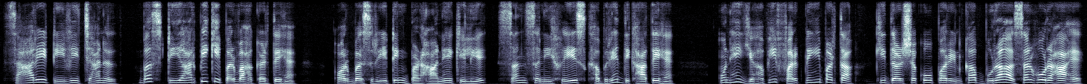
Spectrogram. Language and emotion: Hindi, disgusted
